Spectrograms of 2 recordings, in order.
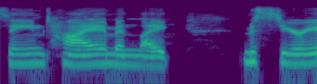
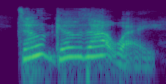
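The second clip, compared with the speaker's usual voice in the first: high-pitched put-on British accent; 7 semitones higher than usual. Speaker recounting a movie's little worm warning her: british accent.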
